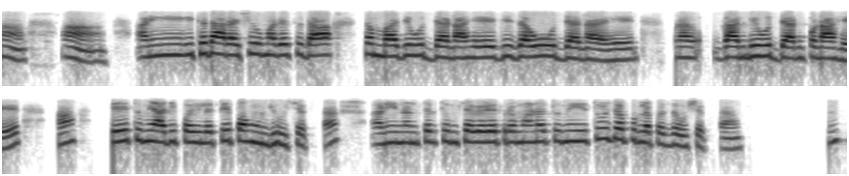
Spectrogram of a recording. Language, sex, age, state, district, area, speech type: Marathi, female, 45-60, Maharashtra, Osmanabad, rural, conversation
